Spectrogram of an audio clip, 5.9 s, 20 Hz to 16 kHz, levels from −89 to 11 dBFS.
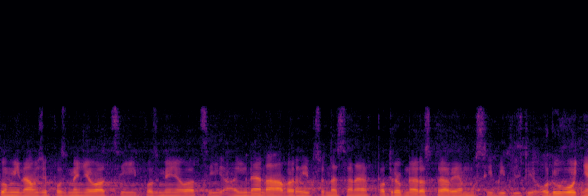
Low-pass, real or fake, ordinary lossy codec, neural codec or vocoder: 7.2 kHz; fake; AAC, 96 kbps; codec, 16 kHz, 16 kbps, FunCodec, trained on LibriTTS, 50 frames a second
